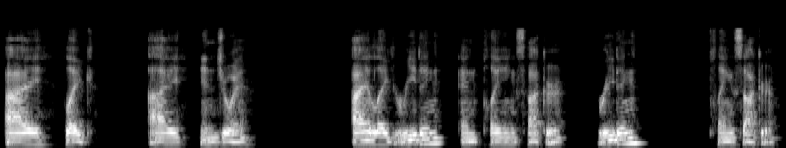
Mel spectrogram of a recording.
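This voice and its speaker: A man teaching beginner English, repeating short phrases slowly for learners to copy. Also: sits low, steady tone, darkish tone, highs cut off. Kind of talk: slow repeat-after-me drill.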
